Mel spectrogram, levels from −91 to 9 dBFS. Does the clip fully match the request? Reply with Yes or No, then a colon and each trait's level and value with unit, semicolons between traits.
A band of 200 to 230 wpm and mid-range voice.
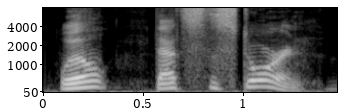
Yes: fast, 205 wpm; medium, 175 Hz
